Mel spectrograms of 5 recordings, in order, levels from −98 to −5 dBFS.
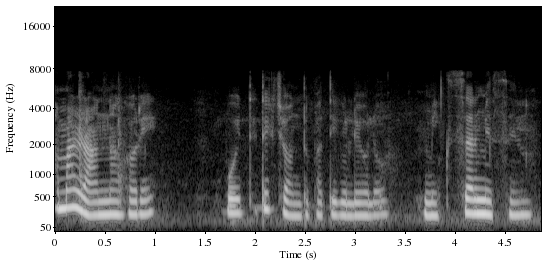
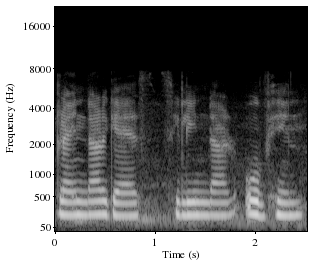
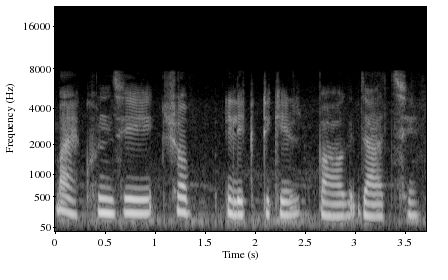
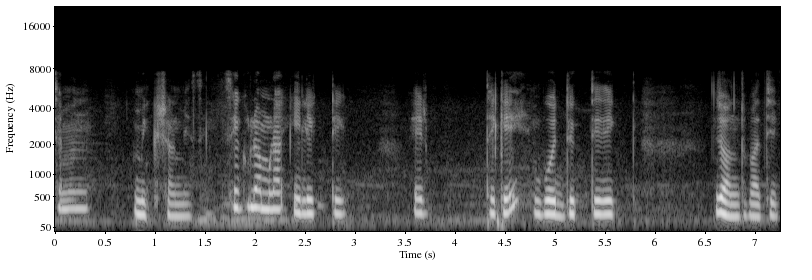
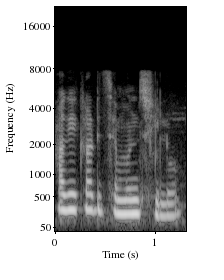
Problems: constant background noise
